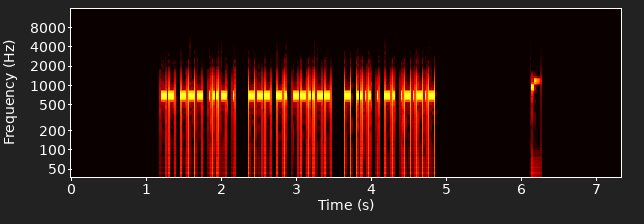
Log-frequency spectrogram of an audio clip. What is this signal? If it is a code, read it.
Morse code, heard as a keyed tone, about 44 wpm, 700 Hz. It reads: MOVE ON, THEN.
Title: Sentences from Top 200 Words 45wpm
